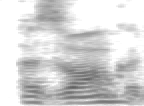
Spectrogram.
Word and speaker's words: Zvonko: How do you pronounce your name, firstly? Zvonko, just like how you did.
